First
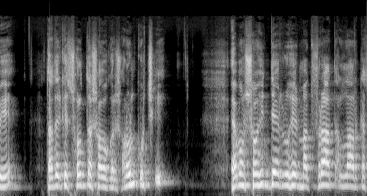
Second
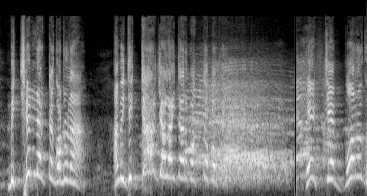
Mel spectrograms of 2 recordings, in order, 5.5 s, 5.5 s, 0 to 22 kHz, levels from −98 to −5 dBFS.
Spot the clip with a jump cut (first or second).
second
